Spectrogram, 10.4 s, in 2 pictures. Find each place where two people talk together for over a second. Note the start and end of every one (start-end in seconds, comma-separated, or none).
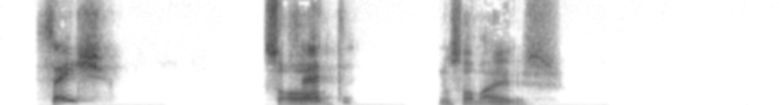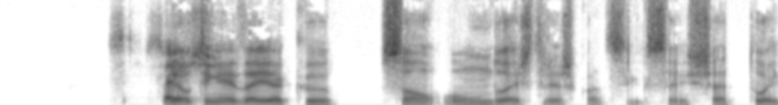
none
